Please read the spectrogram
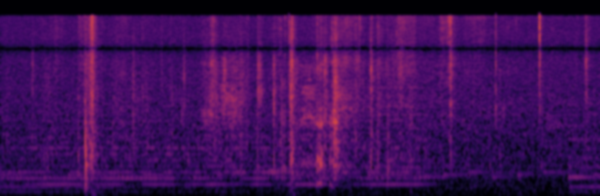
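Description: Soft background music of long held notes, with a sharp click about a second in, a brief rustle in the middle and another click near the end as paper items are handled.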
